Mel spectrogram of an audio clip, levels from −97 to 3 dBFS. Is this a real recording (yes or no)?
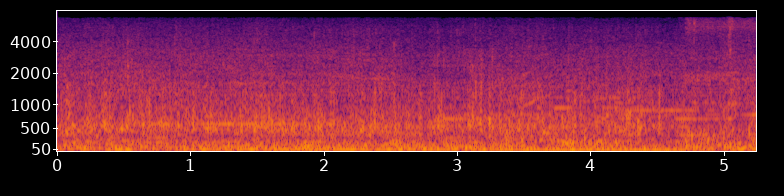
yes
